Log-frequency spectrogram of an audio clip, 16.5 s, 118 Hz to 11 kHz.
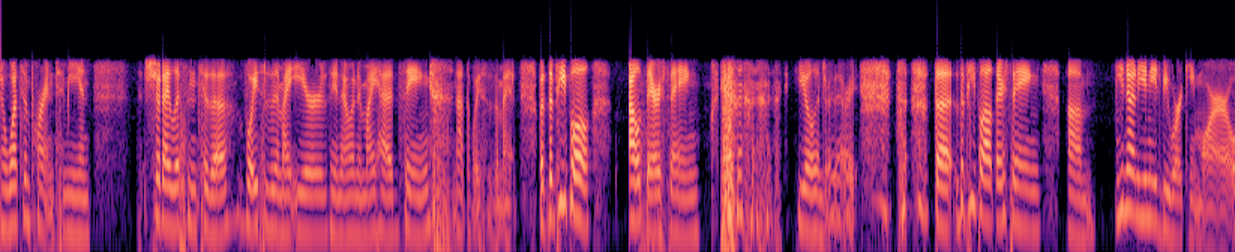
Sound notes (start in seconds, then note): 9.6 laughs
